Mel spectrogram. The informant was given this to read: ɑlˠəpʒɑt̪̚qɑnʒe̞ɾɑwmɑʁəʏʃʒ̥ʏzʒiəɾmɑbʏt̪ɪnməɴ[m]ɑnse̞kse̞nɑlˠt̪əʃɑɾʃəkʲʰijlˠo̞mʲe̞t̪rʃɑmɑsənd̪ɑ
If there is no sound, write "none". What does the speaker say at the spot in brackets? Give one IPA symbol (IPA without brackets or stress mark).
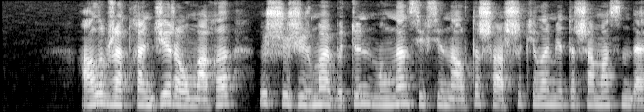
n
